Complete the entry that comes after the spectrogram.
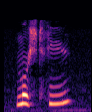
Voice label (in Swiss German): "moschtful", Bas Rhin; vin; baies trop mûres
